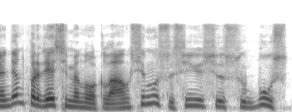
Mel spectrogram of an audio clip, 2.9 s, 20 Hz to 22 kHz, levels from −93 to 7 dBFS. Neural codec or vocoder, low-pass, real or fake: codec, 24 kHz, 6 kbps, HILCodec; 9.9 kHz; fake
